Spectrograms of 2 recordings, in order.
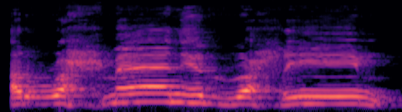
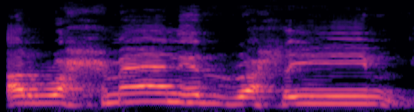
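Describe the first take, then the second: No difference in how they are said.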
